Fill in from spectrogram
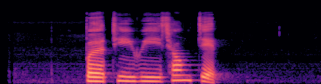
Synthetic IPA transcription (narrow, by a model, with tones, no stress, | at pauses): pɤː˨˩t̪ʰːiː˧wiː˧t͡ɕʰɔ˥˩ŋt͡ɕe˨˩t̪̚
